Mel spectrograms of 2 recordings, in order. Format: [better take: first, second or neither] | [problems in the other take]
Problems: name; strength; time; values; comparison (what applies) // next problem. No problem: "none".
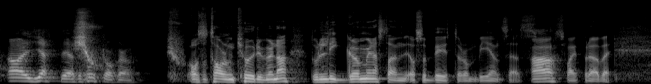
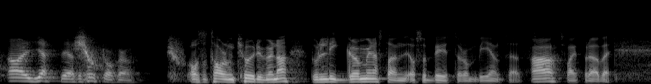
first | muffled; very; fading above 2 kHz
